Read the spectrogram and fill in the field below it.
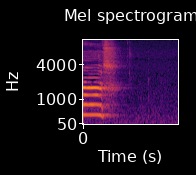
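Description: A young woman makes a short, high exclamation close by.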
